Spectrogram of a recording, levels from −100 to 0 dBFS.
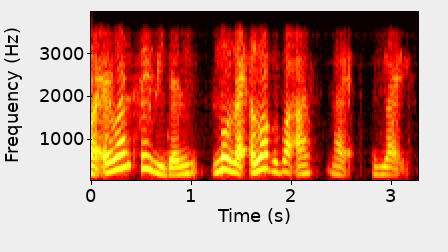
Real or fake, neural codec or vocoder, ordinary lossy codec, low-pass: fake; vocoder, 22.05 kHz, 80 mel bands, HiFi-GAN; none; 3.6 kHz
